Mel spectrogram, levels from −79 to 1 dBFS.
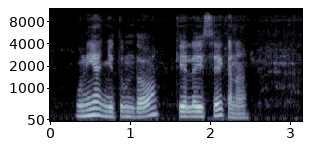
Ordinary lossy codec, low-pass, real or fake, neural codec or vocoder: Opus, 24 kbps; 9.9 kHz; real; none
